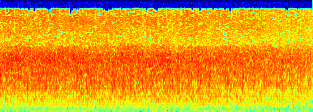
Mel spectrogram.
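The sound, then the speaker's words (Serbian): Dense, even clapping from Serbian Progressive Party supporters greeting Nebojša Stefanović as he arrives outside the Old Palace, a steady unbroken wash of hands that holds at the same level throughout. “upravo u tim trenucima Nebojša Stefanović pristigao ispred Starog dvora i dočekan je tapšanjem pristalica naprednjaka”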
